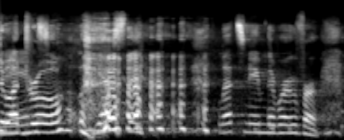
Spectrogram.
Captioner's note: laughter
